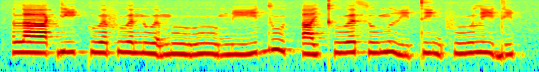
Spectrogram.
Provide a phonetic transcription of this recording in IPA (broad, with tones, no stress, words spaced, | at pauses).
laː˧k̚ji˧ ku˧ə̯fu˧ə̯nu˧˩ə̯muː˧˩ ʋuː˧˩ miː˩˧duː˥˨t̚ ʔa˧jkʰu˧˥ə̯suː˧˥m ʋi˩t̪i˥˨ŋ fuː˧˥li˥˨di˧˥p̚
